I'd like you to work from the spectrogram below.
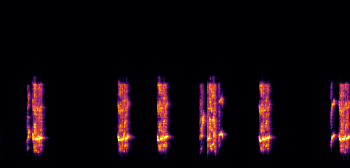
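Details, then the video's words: Two pet rosy-faced lovebirds gathered at an entrance produce a series of six harsh, scratchy chirps at uneven intervals, some doubled into quick stuttering pairs. "Lovebird Chirping Sounds"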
